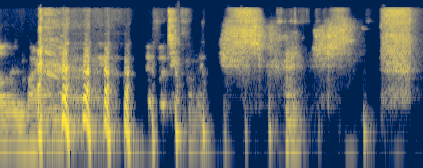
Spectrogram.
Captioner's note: laughs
